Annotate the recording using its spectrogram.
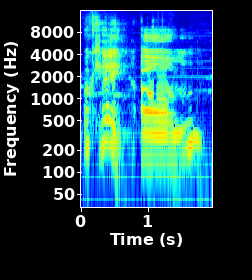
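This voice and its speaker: A man running a tabletop game as game master, questioning the players in a relaxed way. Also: sits high, extremely slow, faint music behind. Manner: lively, asks players questions.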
